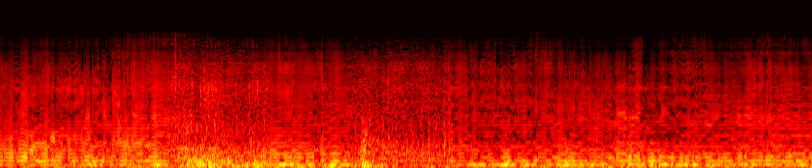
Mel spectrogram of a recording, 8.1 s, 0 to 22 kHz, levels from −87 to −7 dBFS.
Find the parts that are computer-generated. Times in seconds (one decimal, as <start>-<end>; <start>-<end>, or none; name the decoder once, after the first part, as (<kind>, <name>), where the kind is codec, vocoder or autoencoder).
0.0-1.7 (vocoder, BigVGAN v2); 2.7-3.5; 4.5-8.1

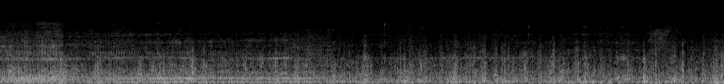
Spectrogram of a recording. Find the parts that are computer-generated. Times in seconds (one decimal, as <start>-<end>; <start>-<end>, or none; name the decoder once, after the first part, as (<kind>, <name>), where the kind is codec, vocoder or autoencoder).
0.0-3.5 (vocoder, BigVGAN v2); 4.7-5.4

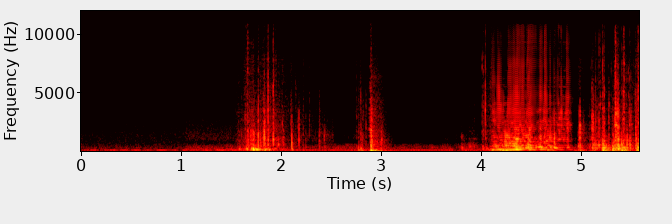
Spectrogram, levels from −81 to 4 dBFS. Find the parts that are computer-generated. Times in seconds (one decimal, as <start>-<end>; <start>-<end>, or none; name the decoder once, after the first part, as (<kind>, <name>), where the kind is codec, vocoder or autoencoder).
4.1-4.9 (vocoder, BigVGAN v2)

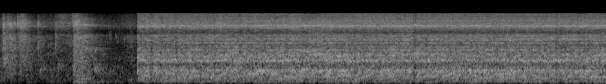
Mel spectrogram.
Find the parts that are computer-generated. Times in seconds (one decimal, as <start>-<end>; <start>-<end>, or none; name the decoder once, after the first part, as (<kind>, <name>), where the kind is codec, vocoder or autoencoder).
3.2-5.5 (vocoder, BigVGAN v2)

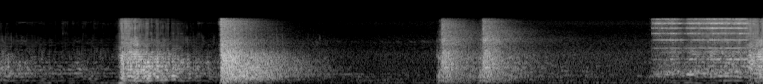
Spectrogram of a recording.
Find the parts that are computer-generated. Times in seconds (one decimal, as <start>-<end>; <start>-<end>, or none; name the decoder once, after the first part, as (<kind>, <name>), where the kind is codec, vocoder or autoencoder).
0.0-2.1 (vocoder, BigVGAN v2); 6.7-7.6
